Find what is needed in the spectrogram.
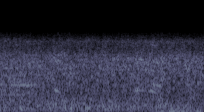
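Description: Steady street traffic noise, a continuous even rumble and hiss with no distinct events.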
